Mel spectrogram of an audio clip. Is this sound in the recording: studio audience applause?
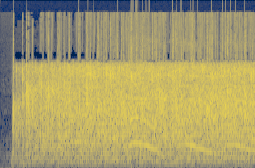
yes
